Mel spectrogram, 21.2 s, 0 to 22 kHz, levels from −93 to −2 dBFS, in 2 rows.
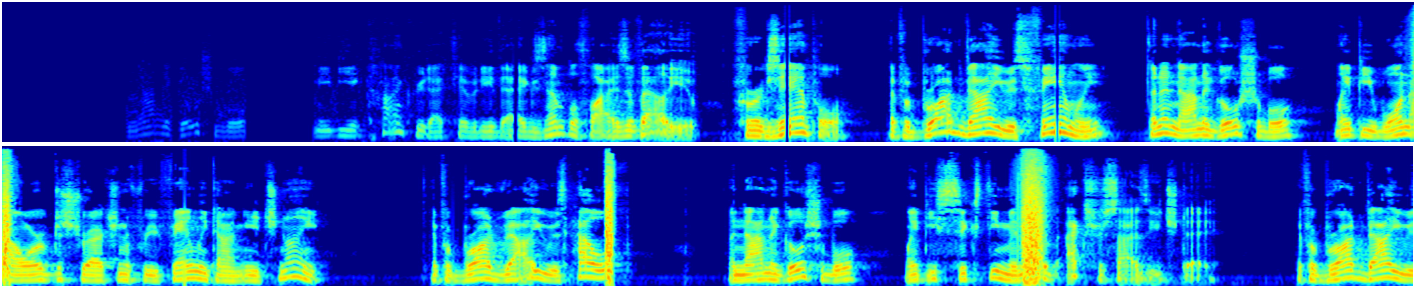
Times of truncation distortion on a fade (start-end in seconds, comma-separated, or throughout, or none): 0.00-4.77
